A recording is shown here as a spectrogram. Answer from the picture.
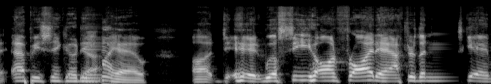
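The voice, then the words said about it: Weird put-on accent. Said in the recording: “I went into like a weird accent.”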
